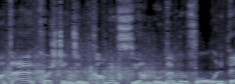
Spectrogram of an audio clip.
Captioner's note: applause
